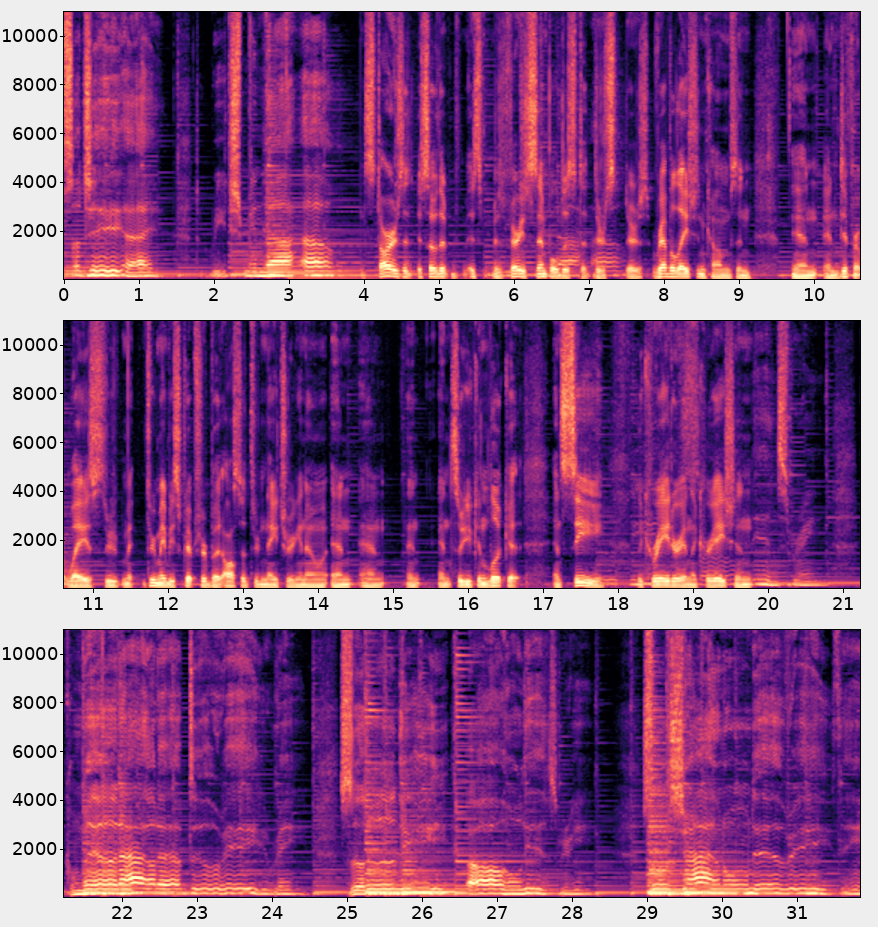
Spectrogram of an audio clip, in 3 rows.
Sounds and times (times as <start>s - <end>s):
Music: 0.0s - 12.7s, 14.0s - 31.8s
Speech: 4.0s - 20.3s.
